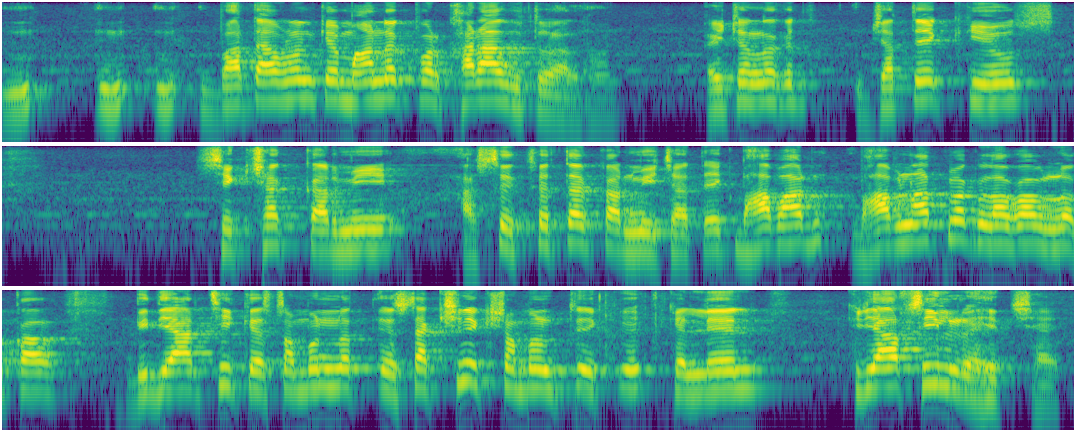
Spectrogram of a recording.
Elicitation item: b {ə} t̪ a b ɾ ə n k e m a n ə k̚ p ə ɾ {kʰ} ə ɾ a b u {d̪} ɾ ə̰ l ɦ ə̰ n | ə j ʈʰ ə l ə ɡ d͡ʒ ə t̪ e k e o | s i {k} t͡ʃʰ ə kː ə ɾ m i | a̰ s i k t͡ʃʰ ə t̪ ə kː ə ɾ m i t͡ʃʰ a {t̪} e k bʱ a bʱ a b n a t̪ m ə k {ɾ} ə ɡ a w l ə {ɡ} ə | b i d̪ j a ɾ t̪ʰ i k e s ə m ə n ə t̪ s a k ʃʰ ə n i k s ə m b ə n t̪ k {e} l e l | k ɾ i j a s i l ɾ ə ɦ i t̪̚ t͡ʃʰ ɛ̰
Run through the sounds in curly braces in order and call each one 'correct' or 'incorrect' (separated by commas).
incorrect, correct, incorrect, correct, correct, incorrect, incorrect, correct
